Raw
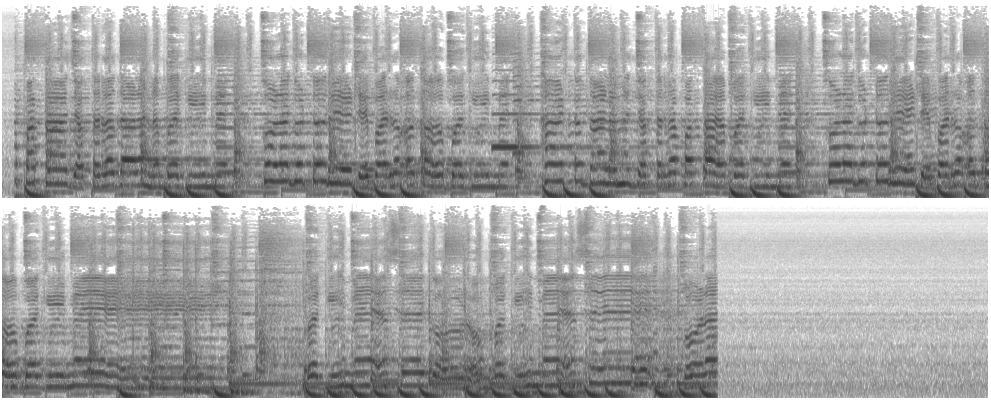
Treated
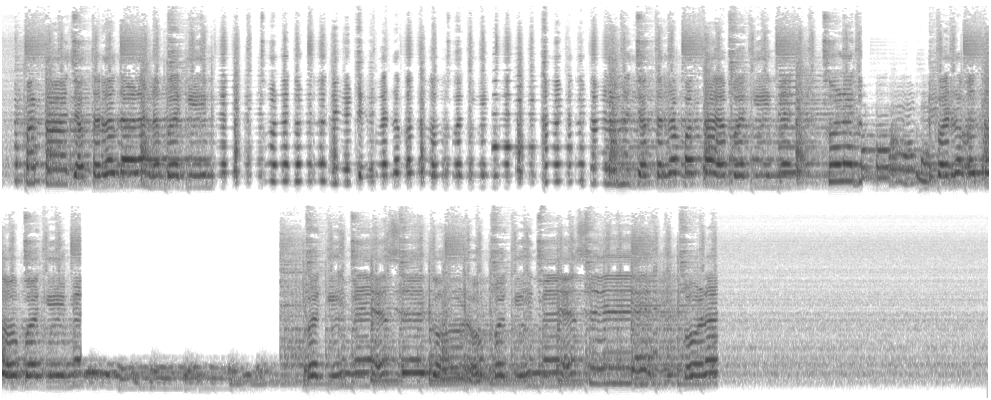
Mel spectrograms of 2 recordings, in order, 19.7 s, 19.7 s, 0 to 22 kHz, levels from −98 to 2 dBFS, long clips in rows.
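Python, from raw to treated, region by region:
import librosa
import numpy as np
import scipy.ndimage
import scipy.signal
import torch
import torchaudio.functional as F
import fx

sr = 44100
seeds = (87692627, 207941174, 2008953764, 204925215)

y = fx.chain(x, sr, fx.low_shelf(hz=150.0, db=-10.5),
    fx.tremolo_db(hz=8.1, depth_db=30), at=(2.1, 6.05))
y = fx.chain(y, sr, fx.savgol(points=65),
    fx.ring_mod(carrier_hz=280.0), at=(8.6, 9.28))
y = fx.chain(y, sr, fx.steep_lowpass(hz=620.0, slope=72),
    fx.low_shelf(hz=420.0, db=3.5),
    fx.ensemble(), at=(10.66, 12.66))
y = scipy.signal.sosfilt(scipy.signal.butter(6, 400.0, 'highpass', fs=sr, output='sos'), y)
y = fx.high_shelf(y, sr, hz=9400.0, db=-9.0)
y = y + 0.37 * np.pad(y, (int(6.0 * sr / 1000.0), 0))[:len(y)]
y = y * 10.0 ** (-3.0 / 20.0)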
